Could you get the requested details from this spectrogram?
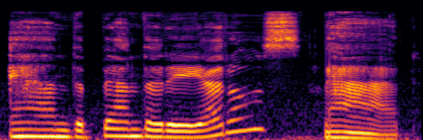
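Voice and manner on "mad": ordinary delivery, nothing marked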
